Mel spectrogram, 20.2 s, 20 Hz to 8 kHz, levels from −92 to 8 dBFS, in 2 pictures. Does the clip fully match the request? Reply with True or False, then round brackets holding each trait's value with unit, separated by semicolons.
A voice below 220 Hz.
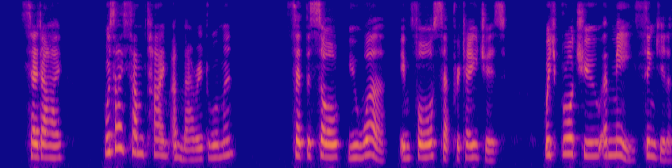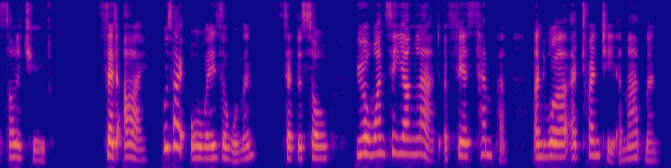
False (245 Hz)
